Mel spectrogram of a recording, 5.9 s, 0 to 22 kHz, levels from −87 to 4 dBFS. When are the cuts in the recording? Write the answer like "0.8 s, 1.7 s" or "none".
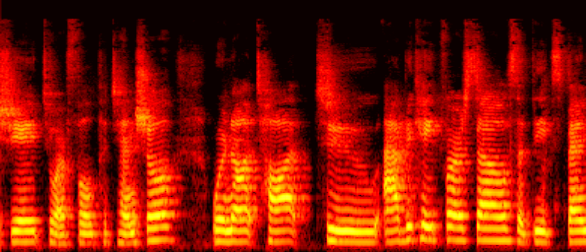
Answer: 3.1 s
